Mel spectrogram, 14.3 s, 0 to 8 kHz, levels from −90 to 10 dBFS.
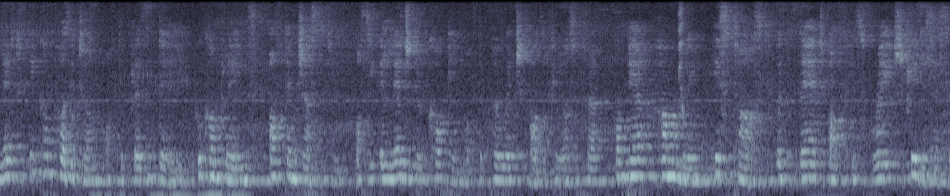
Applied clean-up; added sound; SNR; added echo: none; Stream; 15 dB; reverberation time 1.3 s.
